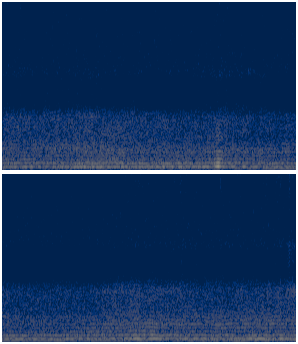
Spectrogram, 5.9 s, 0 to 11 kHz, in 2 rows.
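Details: Swarm of honey bees at a table-top 3D-printed feeder in a Colorado garage, January, unusually warm; constant buzzy drone of wings with a brief sharp tap near the middle.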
